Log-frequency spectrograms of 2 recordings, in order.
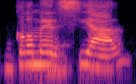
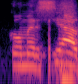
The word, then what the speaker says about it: comercial: Comercial, right? Here's where the C sounds like an S, doesn't it, right? Comercial, but it is a cognate.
